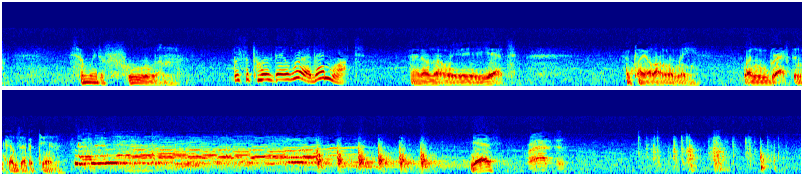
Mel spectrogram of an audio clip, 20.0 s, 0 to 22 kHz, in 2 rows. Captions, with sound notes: some way to fool them. Well, suppose there were. Then what? I don't know yet. And play along with me when Grafton comes up at 10. [BANGING] [KNOCKING] Yes? Grafton.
